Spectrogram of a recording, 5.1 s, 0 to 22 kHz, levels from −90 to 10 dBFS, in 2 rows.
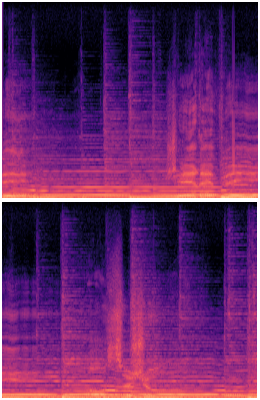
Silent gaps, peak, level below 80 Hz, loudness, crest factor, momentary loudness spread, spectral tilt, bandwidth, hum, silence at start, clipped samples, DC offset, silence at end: none; 0 dBFS; -44 dBFS; -13 LUFS; 12 dB; 6 LU; -6 dB/octave; 18.5 kHz; none; 0 s; under 0.1%; under 0.1%; 0 s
